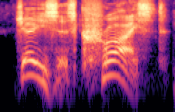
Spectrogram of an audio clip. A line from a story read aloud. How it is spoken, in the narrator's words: Miles snarled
